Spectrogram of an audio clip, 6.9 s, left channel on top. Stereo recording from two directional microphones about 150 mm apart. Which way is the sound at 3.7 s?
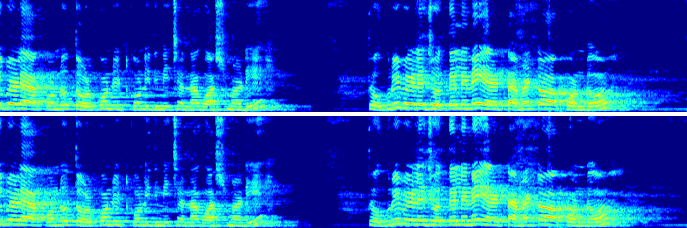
40° left (ahead or behind).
